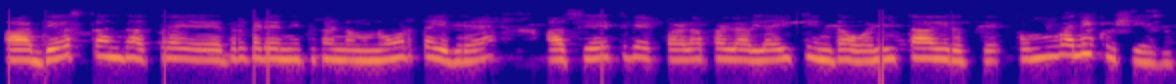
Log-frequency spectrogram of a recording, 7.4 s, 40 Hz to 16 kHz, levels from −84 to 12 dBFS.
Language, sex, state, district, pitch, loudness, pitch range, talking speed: Kannada, female, Karnataka, Shimoga, 245 Hz, -22 LUFS, 230-260 Hz, 145 wpm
